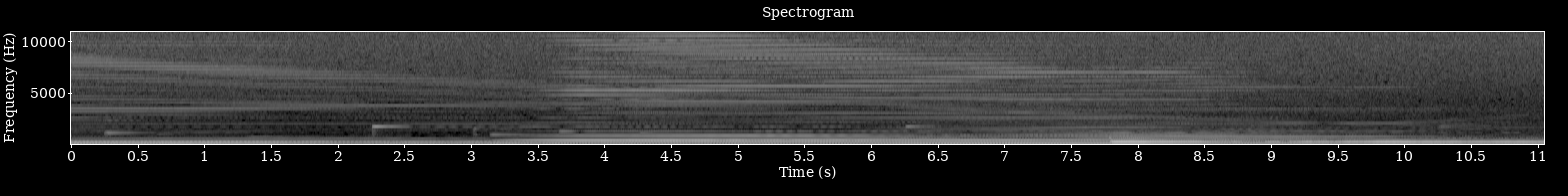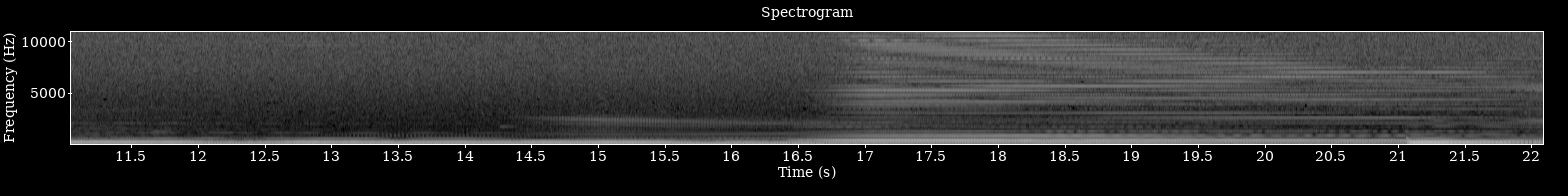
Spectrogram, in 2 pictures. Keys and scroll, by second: 18.2 Delete.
